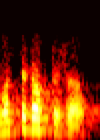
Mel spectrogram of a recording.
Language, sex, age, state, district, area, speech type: Marathi, male, 18-30, Maharashtra, Gondia, rural, conversation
